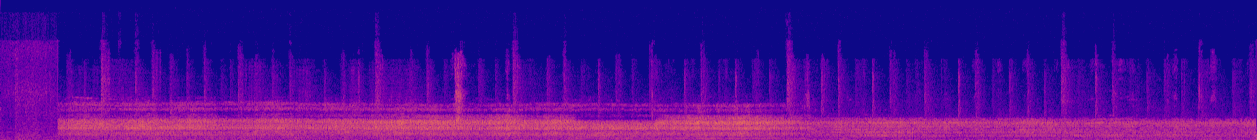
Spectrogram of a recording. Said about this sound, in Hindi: अमेरिका का एक सैन्य परिवहन विमान भारतीय प्रवासियों के एक समूह को लेकर आ रहा है।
